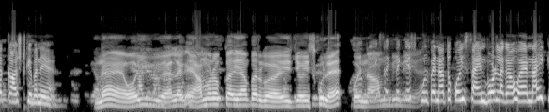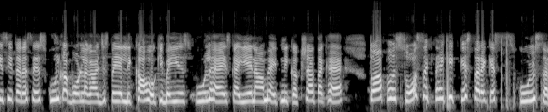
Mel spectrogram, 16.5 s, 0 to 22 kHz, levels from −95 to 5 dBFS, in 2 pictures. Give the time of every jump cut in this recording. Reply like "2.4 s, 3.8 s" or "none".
5.8 s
